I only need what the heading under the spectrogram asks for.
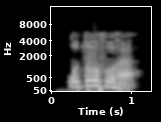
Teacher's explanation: قوف موٹا ہوگا طا بھی موٹا ہوگا طا کے بعد واو ہے تھوڑا سا لمبا بھی کرنا ہے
